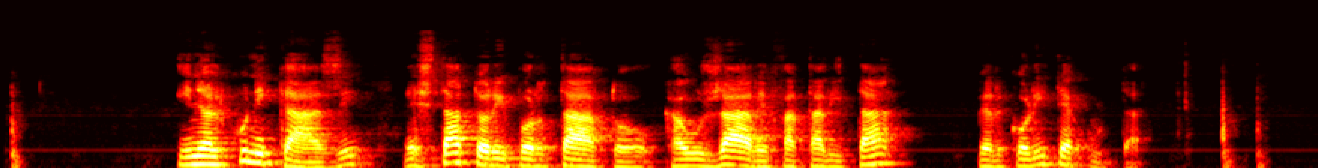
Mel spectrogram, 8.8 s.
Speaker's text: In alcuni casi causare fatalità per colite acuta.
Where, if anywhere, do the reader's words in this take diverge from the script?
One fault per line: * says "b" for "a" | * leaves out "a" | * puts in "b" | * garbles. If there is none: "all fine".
* puts in "è stato riportato"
